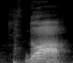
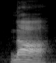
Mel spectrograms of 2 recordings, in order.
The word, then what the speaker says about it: 놓아: can become either 놓아, but this is most often pronounced quickly in Korean and also spelled as just 놔, as one word. And in fact, Koreans will sometimes even go further and just say it almost like 나, though it's not quite this strong.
